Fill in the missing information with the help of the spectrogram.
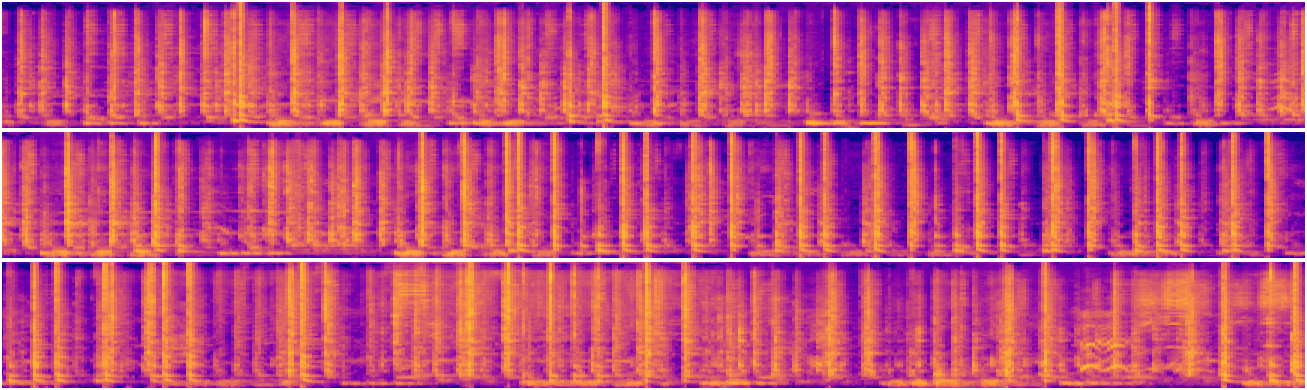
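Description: Fast, dense drumming music: many sharp hand-drum strokes over a repeating lower beat, in the style of the sabar drumming that accompanies wrestlers' dances.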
